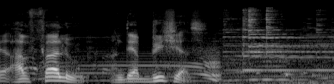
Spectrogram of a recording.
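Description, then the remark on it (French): Thousands of livestock at the port of Berbera call out in overlapping, drawn-out bleats and moos, fairly loud, giving way to steady ringing bell tones near the end. “Là, on voit des milliers et des milliers d'animaux à perte de vue.”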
